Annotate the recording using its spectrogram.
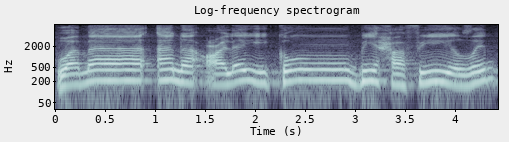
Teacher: انا علیکم بحفیظ، علیکم میں میم ساکن ہے، میم ساکن کے بعد بحفیظ میں با آ رہا ہے تو میم ساکن کو غنّے کے ساتھ پڑھیں گے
